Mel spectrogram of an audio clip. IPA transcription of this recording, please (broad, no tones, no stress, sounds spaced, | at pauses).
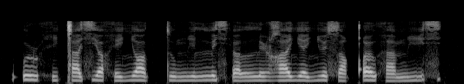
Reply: ʔ u ɭ h i ǀ a sʲ ɒ h e ʎ ɒ tː u m i lː ʏ sʲ ʔ ɒ lː i ɭ ʁ a ʎ ɛ ʎ ʏ s ɒ qʼ u h a m i sʲ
